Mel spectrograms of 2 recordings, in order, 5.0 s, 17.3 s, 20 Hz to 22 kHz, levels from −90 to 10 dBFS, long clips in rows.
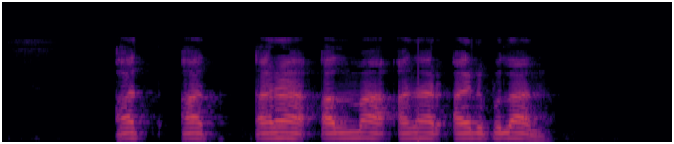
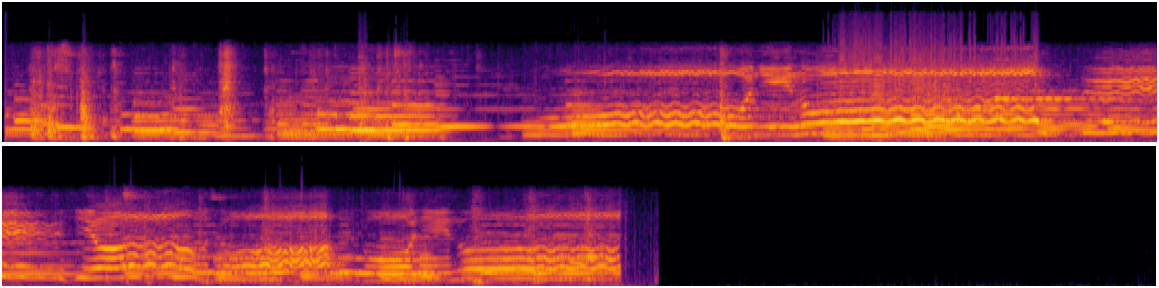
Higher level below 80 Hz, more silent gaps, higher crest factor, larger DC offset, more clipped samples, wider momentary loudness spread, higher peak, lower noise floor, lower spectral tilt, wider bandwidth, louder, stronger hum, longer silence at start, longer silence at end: second, -84 dBFS vs -46 dBFS; neither; first, 18 dB vs 12 dB; neither; second, under 0.1% vs 0.1%; about the same, 11 LU vs 12 LU; second, -24 dBFS vs 0 dBFS; first, under -90 dBFS vs -82 dBFS; second, -3.5 dB/octave vs -5.5 dB/octave; second, 7.6 kHz vs 9 kHz; second, -42 LUFS vs -11 LUFS; neither; first, 0.85 s vs 0 s; second, 0.95 s vs 4 s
